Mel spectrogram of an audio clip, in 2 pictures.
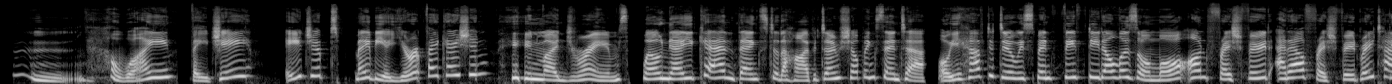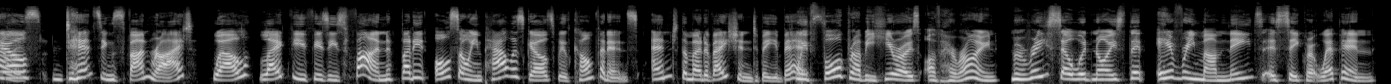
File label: Soft Sell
